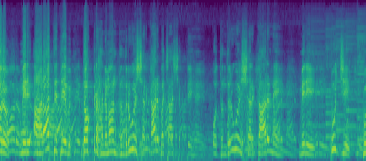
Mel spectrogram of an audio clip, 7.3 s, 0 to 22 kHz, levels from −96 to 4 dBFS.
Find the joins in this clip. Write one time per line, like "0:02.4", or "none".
0:04.2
